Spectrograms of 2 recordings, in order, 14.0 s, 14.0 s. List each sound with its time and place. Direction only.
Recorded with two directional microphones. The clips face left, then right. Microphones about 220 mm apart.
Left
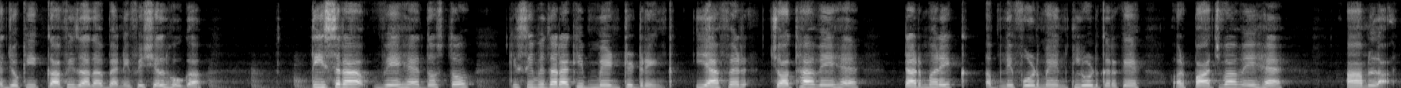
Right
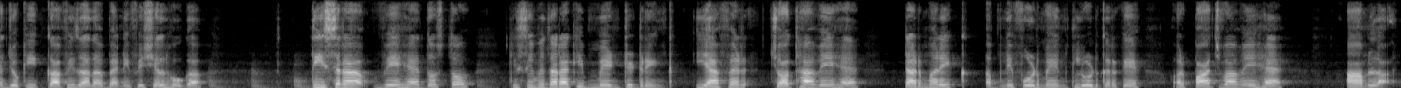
0.0 s a woman's voice: 30° left (ahead or behind)
3.1 s a woman's voice: 35° left (ahead or behind)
